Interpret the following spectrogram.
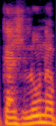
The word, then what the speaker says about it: Cash Luna: Luna o Cash Luna que él no se dice Cash Luna porque sea Cash de Money sino que se dice Cash porque cuando era niño él no podía pronunciar su nombre y entonces cuando le preguntaban Cómo te llamas él siempre decía casl Luna Cash los Luna Cash los luna y entonces sus contemporáneos empezaron a decirle Cash cashito cashito y le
